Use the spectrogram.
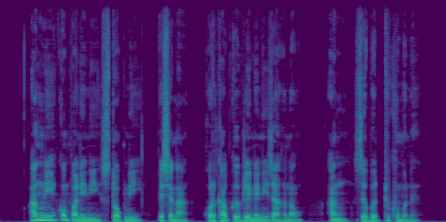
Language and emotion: Bodo, sad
